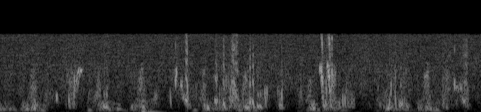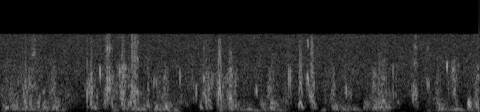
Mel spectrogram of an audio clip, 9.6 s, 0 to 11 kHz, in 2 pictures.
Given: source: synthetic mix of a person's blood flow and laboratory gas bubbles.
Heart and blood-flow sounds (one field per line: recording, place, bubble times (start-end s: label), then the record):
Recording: Doppler ultrasound of blood flow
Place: precordium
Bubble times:
0.00-0.02 s: bubbles
0.55-0.61 s: bubbles
0.66-0.86 s: bubbles
1.01-1.13 s: bubbles
1.54-1.60 s: bubbles
1.69-1.96 s: bubbles
2.14-2.72 s: bubbles
2.76-2.89 s: bubbles
3.20-3.57 s: bubbles
3.75-4.13 s: bubbles
4.42-4.73 s: bubbles
4.84-5.30 s: bubbles
5.66-6.46 s: bubbles
6.59-7.25 s: bubbles
7.36-7.42 s: bubbles
7.68-8.01 s: bubbles
8.25-8.36 s: bubbles
8.47-8.53 s: bubbles
8.57-8.81 s: bubbles
8.92-9.03 s: bubbles
9.07-9.12 s: bubbles
9.27-9.42 s: bubbles
9.54-9.61 s: bubbles
From the record:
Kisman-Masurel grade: 342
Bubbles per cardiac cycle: rolling drumbeat, 9 or more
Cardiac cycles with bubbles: 100%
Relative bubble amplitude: moderate (0.250 to 0.450)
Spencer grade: 3 (all of the cardiac periods contain showers or single bubble signals, but not dominating or overriding the cardiac motion signals)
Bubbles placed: only in the low amplitude regions of the cardiac cycle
